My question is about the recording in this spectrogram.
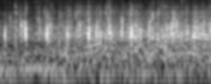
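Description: Crowd clapping: many quick, irregular hand claps.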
